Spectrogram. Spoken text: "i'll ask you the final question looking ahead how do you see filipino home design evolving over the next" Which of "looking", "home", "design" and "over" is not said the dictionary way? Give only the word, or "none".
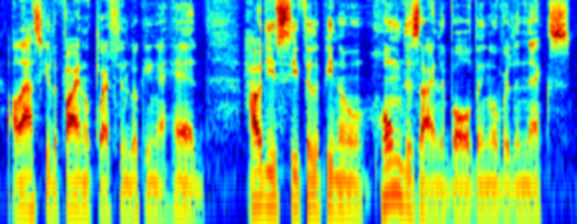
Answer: none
